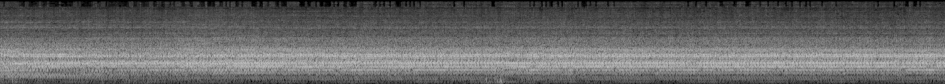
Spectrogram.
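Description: Loud steady mechanical drone with a buzzy edge and a low pulsing throb; the heat pump is running abnormally noisily, cause unknown.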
